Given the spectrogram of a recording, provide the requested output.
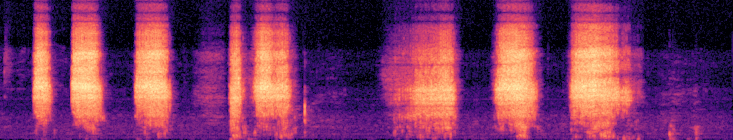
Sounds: Sniff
